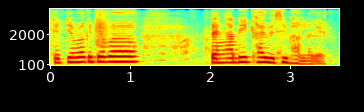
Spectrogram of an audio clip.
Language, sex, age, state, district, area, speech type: Assamese, female, 45-60, Assam, Dibrugarh, rural, spontaneous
